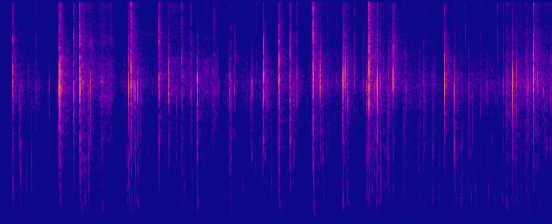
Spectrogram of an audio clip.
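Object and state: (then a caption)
Plastic foil candy bag. A plastic foil Jolly Rancher candy pouch is turned over and pressed flat by hand. It gives a rapid run of sharp, bright crinkles and crackles with almost no low end, each snapping off quickly.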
